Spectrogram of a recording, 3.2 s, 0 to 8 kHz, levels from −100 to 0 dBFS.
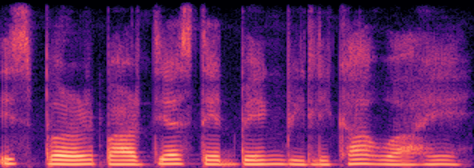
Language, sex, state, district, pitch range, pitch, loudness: Hindi, female, Arunachal Pradesh, Lower Dibang Valley, 190-205 Hz, 195 Hz, -17 LUFS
